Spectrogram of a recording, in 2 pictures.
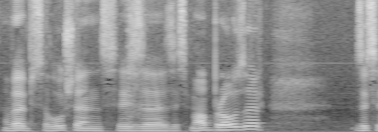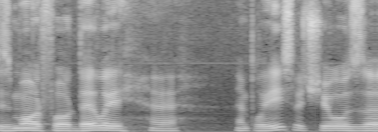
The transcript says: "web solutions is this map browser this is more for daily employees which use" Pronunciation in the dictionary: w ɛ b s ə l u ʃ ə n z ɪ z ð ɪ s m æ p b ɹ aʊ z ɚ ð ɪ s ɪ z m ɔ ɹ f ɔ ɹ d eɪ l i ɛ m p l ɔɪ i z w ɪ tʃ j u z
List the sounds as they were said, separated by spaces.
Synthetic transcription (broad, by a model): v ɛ b s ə l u ʃ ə n s ɪ z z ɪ s m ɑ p b ɹ aʊ z ɚ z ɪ s ɪ z m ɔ ɹ f ɔ ɹ d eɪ l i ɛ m p l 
